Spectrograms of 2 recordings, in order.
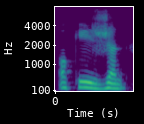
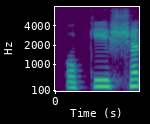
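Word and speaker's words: occasion: ओकेजन, ओकेसन नहीं पढ़ेंगे, ओकेजन, तो एस आई ओ एन यहाँ पर जन पढ़ा गया है। ठीक है, ओकेशन नहीं पढ़ेंगे, ओकेजन, ओकेजन, ज साउंड, ओकेजन यानी कि खास अवसर।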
